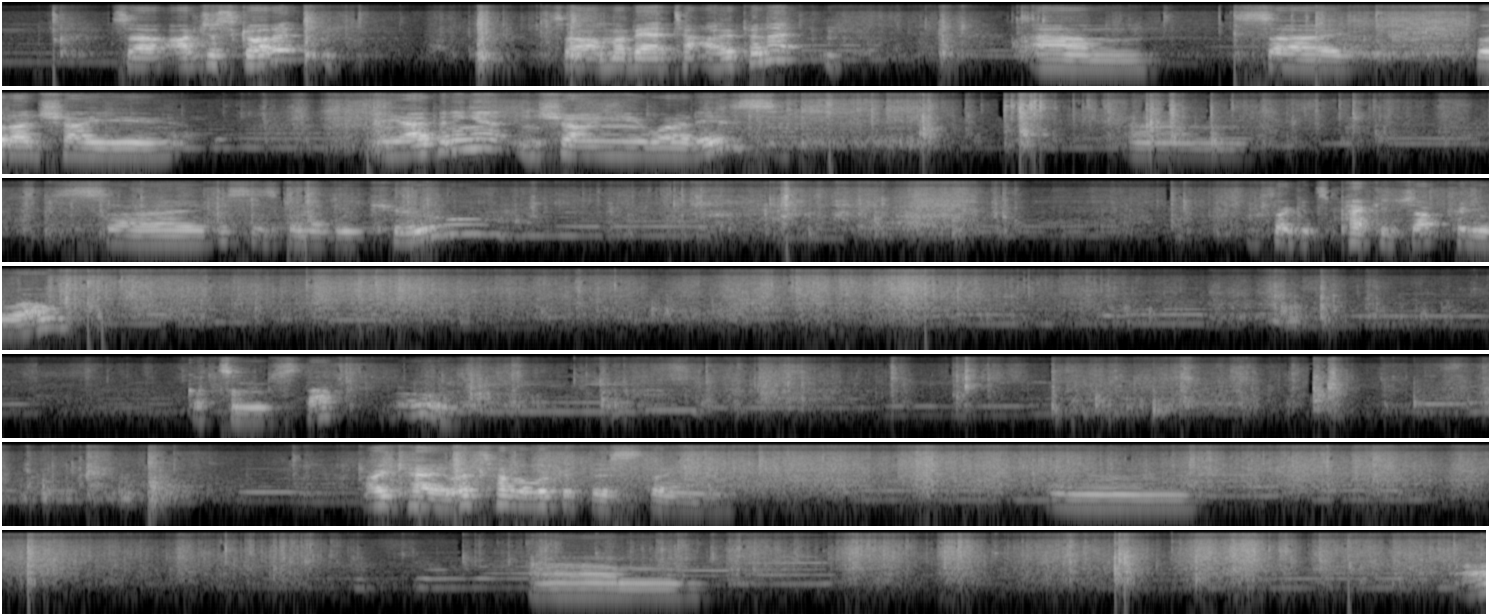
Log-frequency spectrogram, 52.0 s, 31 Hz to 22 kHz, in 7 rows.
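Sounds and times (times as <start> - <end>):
bubble wrap rustling and crinkling: 0.0 - 52.0.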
